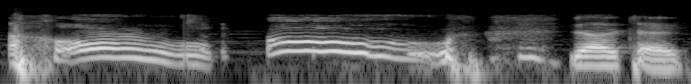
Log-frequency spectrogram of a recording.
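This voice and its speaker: A man's voice: very high voice, wildly swooping pitch, very slow, warm tone, dry recording, highs cut off, soft background music. A man in his twenties, a player, teasing and playful in casual chat. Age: 20s.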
